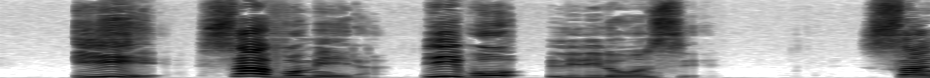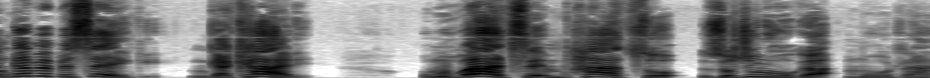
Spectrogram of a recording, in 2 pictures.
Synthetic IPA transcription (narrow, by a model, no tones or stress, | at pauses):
ijɛ | savɔmɛɾa̰ | ɗip̬ɔlililɔːnsɛ̥ | saŋɡapɛpɛsɛkɛ | ŋɡakʰalɛ | umupat͡sʰɛmpʰat͡sɔzɔt͡ʃuluk̬amɔta̰ː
